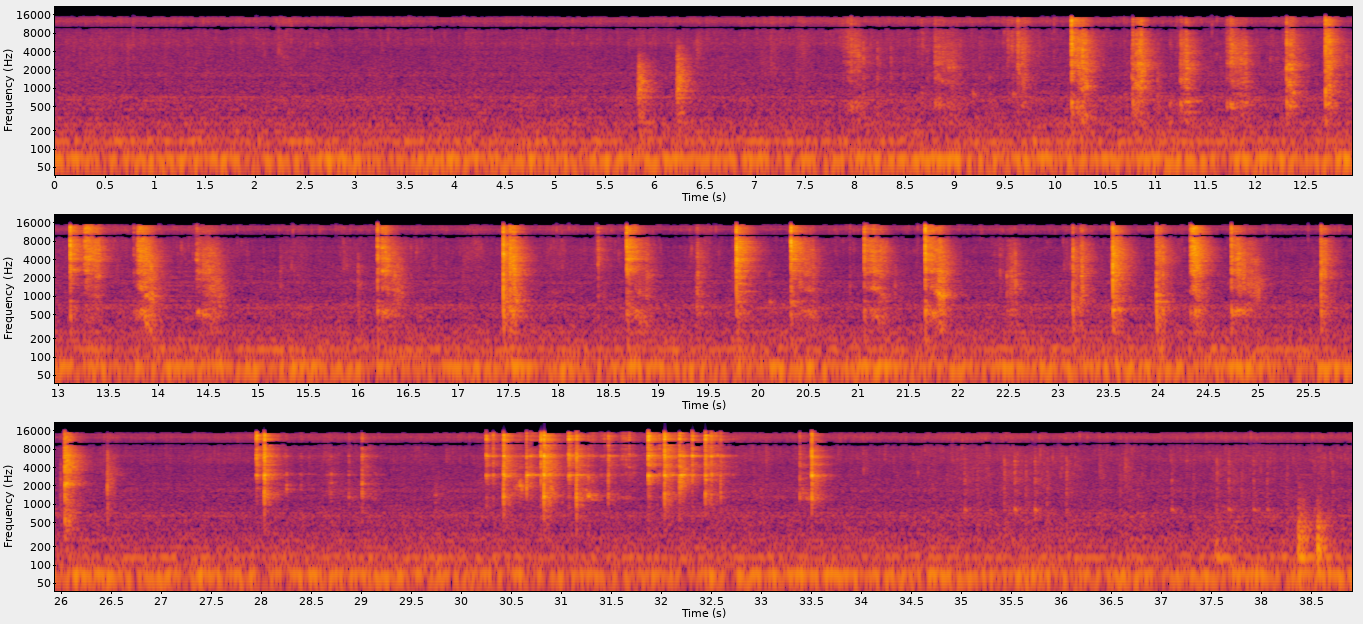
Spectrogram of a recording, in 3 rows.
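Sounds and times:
ladle scraping a wok: 7.4s - 26.6s.

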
